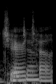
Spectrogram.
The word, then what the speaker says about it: Cherto: Yep. Cherto. Like a chair is on your toe.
